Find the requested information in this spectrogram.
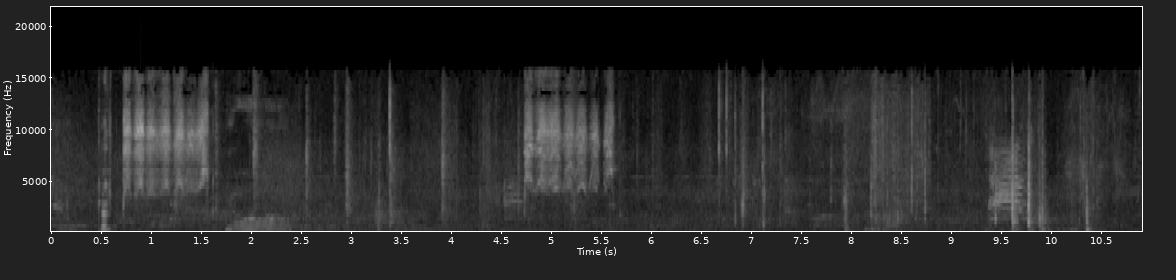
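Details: Recovered stray kitten reunited with her twin brother after treatment; several faint, short meows scattered among a man's speech, clapping and handling noises.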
